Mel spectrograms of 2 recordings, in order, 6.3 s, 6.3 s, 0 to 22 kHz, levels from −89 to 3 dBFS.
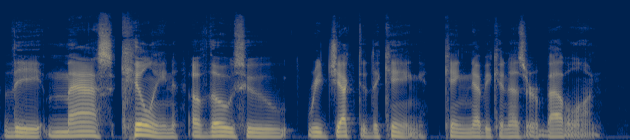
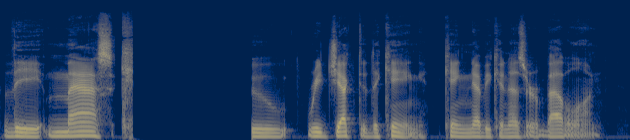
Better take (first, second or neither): first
